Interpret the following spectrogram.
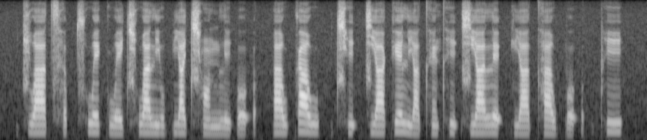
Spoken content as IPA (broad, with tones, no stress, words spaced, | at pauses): t͡ɕwa˧t͡sʰə˨p̚t͡sʰwe˦ kwe˧ t͡ɕʰwa˦lju˧pja˦ t͡ɕʰɔ̃˧n li˨ʔ o˨ʔ | a˧wka˥˧w | t͡ɕʰi˨ʔ t͡ɕja˧ke˦ lja˨˩t̪ʰẽ˧t̪ʰi˦ʔ ɕja˦le˦ʔ kja˦t̪ʰa˥˧wpo˨ʔ | pʰi˦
